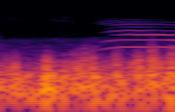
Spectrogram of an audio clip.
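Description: A neighbourhood cat gives a single short, close meow that rises and then falls in pitch.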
